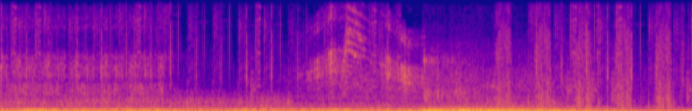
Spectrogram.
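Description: Footsteps tap quickly on a stone floor.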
